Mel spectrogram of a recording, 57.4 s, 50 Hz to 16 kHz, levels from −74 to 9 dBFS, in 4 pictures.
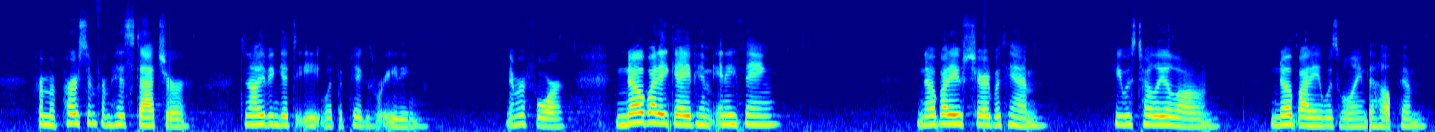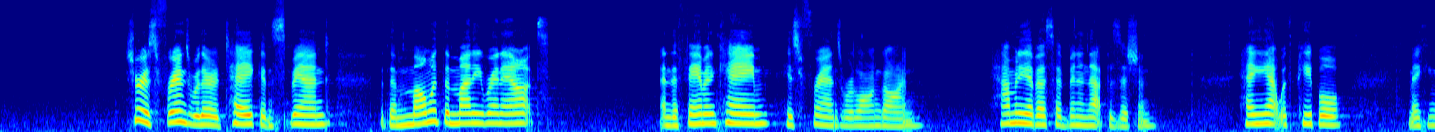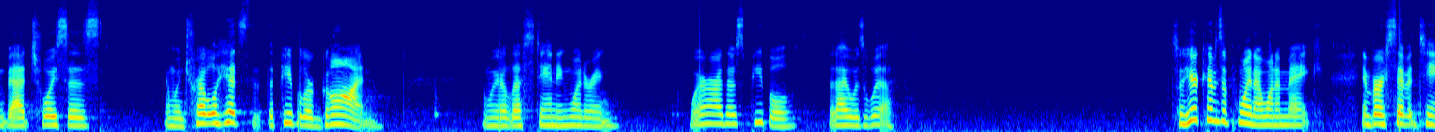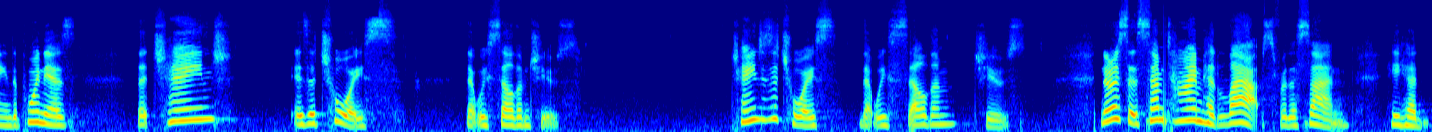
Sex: female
